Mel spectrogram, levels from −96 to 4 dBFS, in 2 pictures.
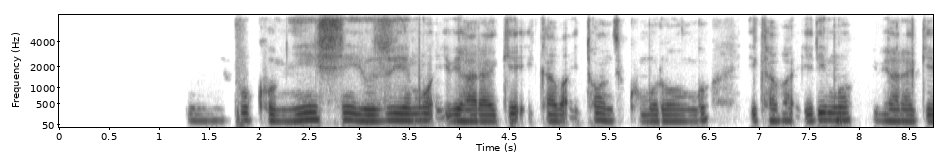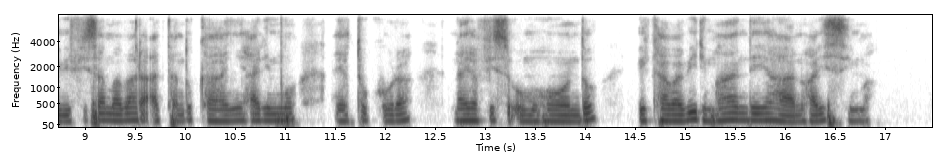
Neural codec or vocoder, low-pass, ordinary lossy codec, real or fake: none; 7.2 kHz; Opus, 32 kbps; real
